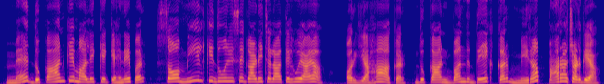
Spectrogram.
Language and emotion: Hindi, angry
